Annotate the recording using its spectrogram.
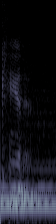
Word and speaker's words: canon: These three sections make up the entire Old Testament, the New Testament canon. Canon, C-A-N-O-N, that's how it's spelled.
